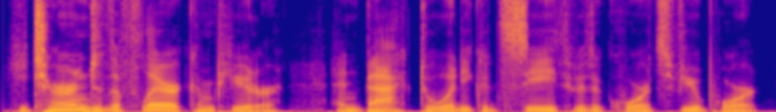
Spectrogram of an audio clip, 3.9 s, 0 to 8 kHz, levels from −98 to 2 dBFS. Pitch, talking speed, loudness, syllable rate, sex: 105 Hz, 265 wpm, -20 LUFS, 6.3 syllables/s, male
